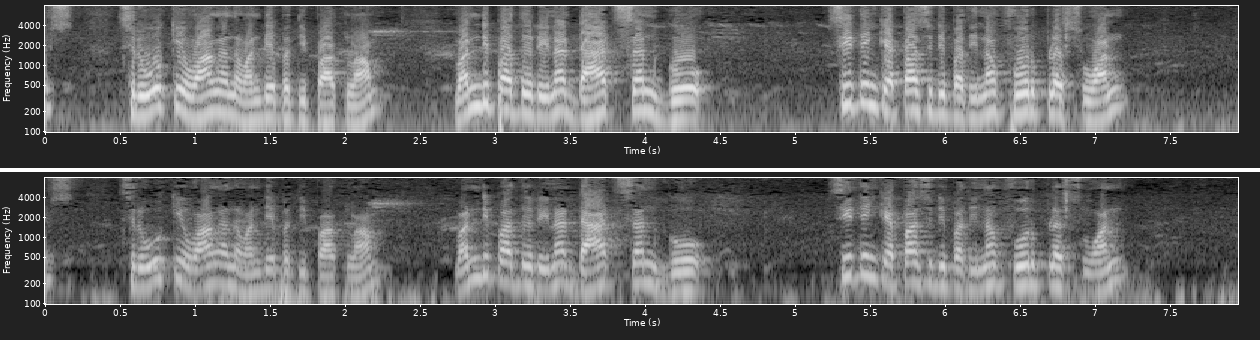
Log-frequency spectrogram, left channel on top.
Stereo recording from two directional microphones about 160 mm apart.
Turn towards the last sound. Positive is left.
turn(degrees=40)  # may be behind; listen again after turning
